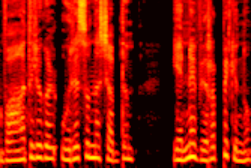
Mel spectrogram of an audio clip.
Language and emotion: Malayalam, fearful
